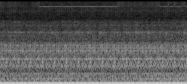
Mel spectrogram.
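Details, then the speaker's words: 2001 Cummins 8.3L ISC CAPS diesel in an RV after faulty engine speed sensor fix, no codes, set to fast idle about 1000 RPM via cruise control: loud steady low rumble, no misses, knocks or hunting; running healthy. "let's go to a fast idle it's pretty cool turn the crews on hit the set puts it at a thousand RPM"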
